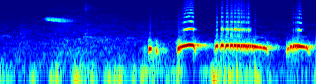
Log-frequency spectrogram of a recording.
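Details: Spotted dove coo, used as a decoy lure for catching doves: a short soft note, then loud hoarse cooing notes with one long drawn-out middle coo and a final clipped coo. A faint high chirp from another bird comes early.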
